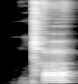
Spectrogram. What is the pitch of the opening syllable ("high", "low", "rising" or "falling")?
low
